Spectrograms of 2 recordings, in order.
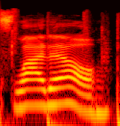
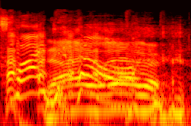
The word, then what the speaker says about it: Slidell: I played softball tournaments in Slidell. – Slidell? – No, it's Slidell.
